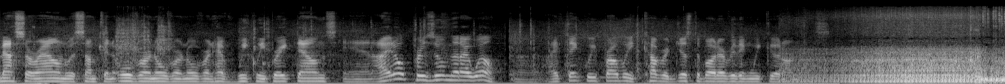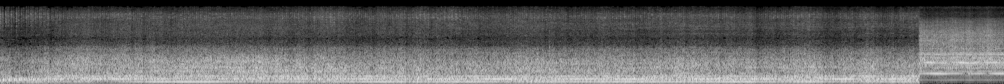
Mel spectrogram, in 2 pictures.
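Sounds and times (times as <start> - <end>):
lawn tractor engine running: 7.9 - 19.7.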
